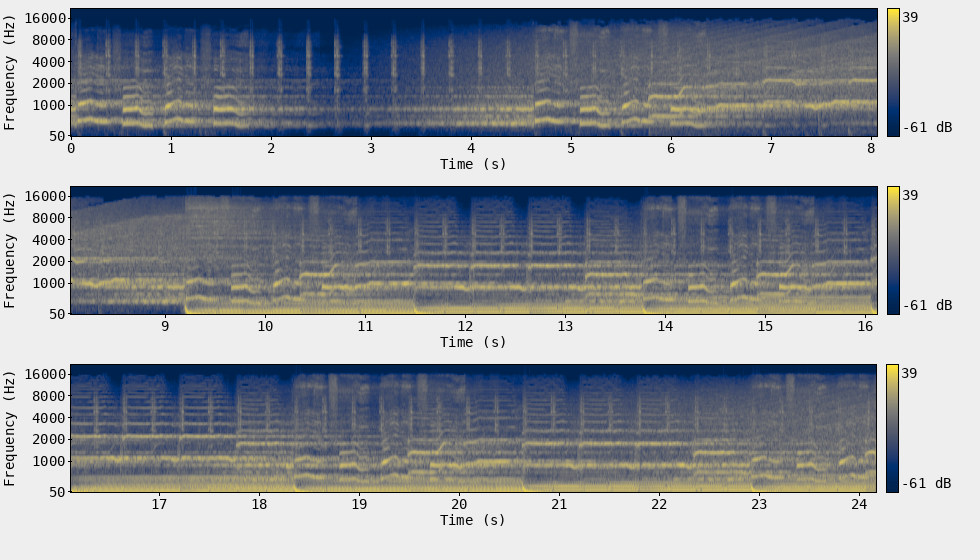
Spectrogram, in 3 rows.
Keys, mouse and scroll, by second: 9.6 right click, 10.5-18.7 drag, 19.1 BackSpace, 20.9-24.1 drag.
